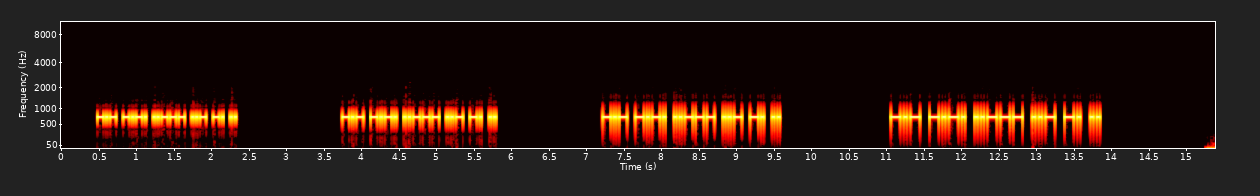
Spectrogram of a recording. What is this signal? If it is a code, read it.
Morse code, heard as a keyed tone, about 34 wpm, 700 Hz. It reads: KC2UNI KC2UNI KC2UNI KC2UNI
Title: Speed Racing - USA 2x3 Call Signs 28wpm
